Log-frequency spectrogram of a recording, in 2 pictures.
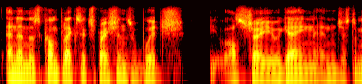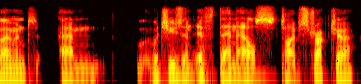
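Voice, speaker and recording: On a video call, a male software presenter delivers a technical product walkthrough in a methodical, explanatory way. His mid-range voice is bright and forceful, and it sounds dry and close. The call audio comes across as a little dull and lo-fi.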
